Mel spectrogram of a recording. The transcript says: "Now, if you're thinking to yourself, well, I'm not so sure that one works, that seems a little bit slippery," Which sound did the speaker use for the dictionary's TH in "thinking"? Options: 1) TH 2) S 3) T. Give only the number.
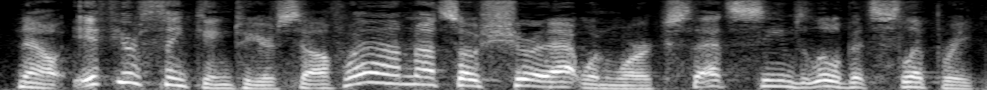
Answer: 1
